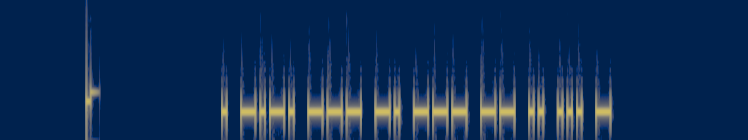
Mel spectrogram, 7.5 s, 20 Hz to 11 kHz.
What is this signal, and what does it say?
Morse code, heard as a keyed tone, about 25 wpm, 700 Hz. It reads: ECONOMIST
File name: Nine Letter Words - 25wpm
